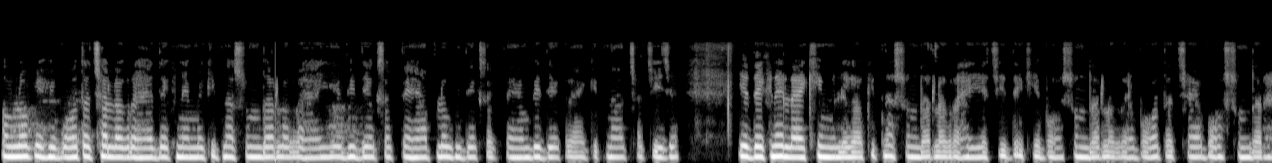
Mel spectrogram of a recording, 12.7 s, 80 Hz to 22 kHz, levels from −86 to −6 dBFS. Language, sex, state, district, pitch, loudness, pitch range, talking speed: Hindi, female, Jharkhand, Sahebganj, 235 Hz, -16 LUFS, 230-240 Hz, 275 wpm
